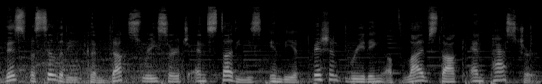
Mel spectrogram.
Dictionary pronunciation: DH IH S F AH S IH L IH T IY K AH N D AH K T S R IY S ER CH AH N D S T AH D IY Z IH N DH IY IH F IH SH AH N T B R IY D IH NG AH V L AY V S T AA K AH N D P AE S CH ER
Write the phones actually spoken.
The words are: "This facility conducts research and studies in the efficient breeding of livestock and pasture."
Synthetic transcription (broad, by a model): DH IH S F AH S IH L IH T IY K AH N D AH K T S R IY S ER CH AH N D S T AH D IY Z IH N DH IY IH F IH SH AH N T B R IY D IH NG AH V L AY V S T AA K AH N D P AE S CH ER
